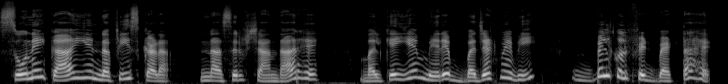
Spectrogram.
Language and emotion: Urdu, happy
